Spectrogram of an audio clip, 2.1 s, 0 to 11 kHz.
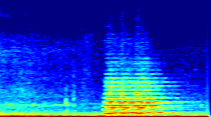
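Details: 1979 Pontiac Trans Am 10th Anniversary, revived after sitting since 1995 and idling with slight blue smoke and charging at 14 volts: a steady idle, then a firm, clear horn blast of about half a second; the horn works.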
